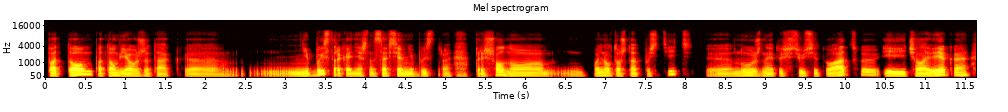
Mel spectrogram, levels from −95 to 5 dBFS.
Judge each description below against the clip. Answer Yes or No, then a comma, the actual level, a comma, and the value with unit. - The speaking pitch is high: No, low, 100 Hz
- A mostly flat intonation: No, average, 3.5 semitones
